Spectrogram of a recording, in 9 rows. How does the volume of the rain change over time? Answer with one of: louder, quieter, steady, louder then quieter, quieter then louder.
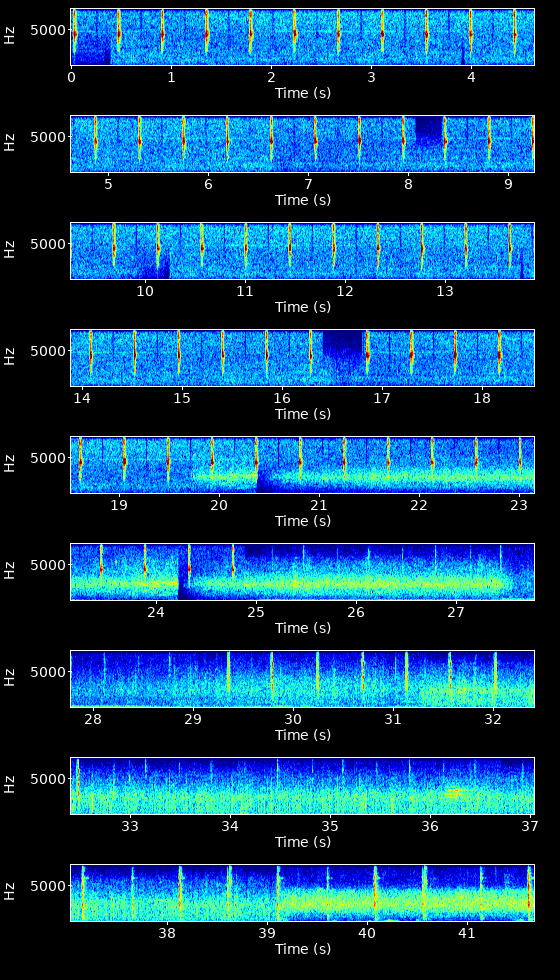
louder.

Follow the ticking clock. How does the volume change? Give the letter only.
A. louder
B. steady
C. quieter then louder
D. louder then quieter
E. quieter
C.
